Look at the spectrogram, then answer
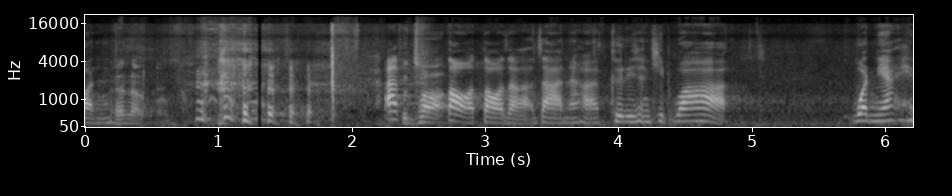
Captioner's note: laughs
